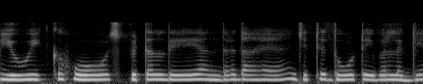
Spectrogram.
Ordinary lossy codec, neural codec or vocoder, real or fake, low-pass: MP3, 64 kbps; codec, 24 kHz, 0.9 kbps, DualCodec; fake; 7.2 kHz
